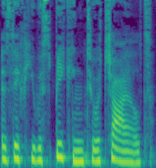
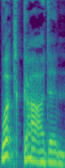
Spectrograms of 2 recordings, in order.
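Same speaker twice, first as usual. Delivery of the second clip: rough, gruff voice; 2 semitones lower than usual. Reading a gardener's sudden question to Mary: rough voice. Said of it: "he said in a rough voice".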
